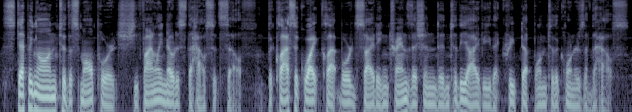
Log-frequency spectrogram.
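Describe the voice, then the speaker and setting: A man's voice: a bass voice, moderate pace, dry recording. A man reading scripted audiobook fiction as its narrator. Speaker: author reading own audiobook.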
